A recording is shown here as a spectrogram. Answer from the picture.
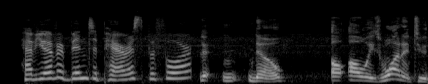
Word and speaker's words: Paris: Well, the locals pronounce it Paris.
